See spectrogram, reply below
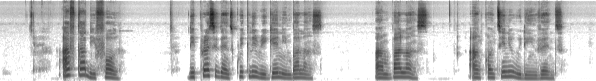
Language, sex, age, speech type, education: Nigerian Pidgin, female, 30-45, spontaneous, tertiary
